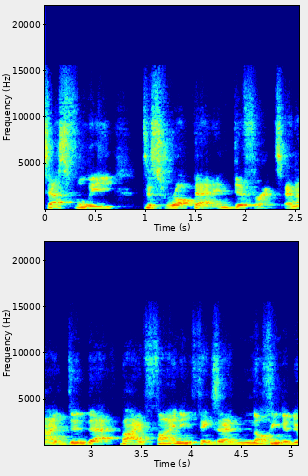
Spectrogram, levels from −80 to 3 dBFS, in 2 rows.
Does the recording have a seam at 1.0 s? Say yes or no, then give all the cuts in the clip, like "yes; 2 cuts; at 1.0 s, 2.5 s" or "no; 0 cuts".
no; 1 cut; at 3.2 s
